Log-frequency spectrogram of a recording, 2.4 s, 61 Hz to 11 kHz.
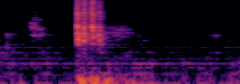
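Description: Brief burst of computer keyboard typing while editing a configuration for a BTT Octopus V1.1 3D printer board, a short cluster of close clicks, alone with a faint hum beneath.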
